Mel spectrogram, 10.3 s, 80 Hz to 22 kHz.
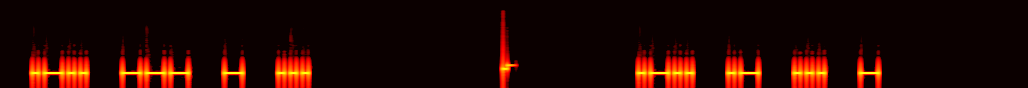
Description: Morse code, heard as a keyed tone, about 20 wpm, spaced as for 15 wpm, 700 Hz. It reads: LOTS LAST
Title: 075 Lesson 13f - Letter L - Words 20wpm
